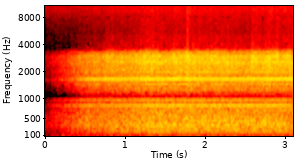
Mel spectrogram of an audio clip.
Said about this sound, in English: The Sikorsky Sky Crane looks like a giant praying mantis. The cargo helicopter can hold up to 25,000 pounds of equipment, but on this run, only a few hundred feet of boom, an outboard motor, and some rakes are being taken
